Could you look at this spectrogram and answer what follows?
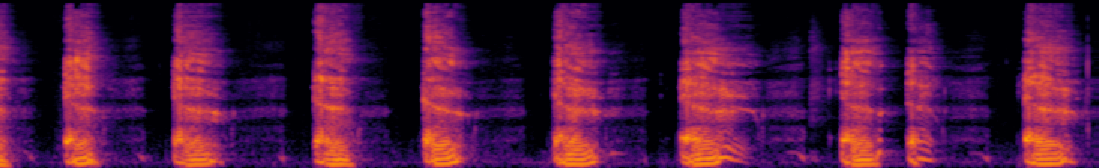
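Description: An adult gives a run of about nine harsh, barking coughs, each a short loud burst with some rattle.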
